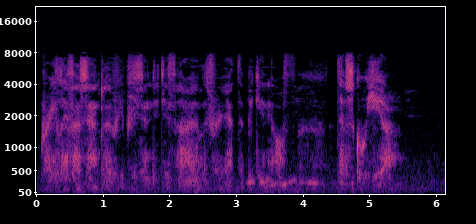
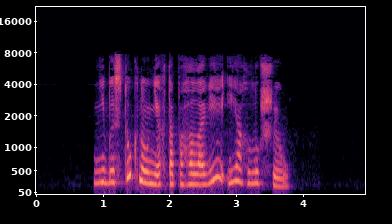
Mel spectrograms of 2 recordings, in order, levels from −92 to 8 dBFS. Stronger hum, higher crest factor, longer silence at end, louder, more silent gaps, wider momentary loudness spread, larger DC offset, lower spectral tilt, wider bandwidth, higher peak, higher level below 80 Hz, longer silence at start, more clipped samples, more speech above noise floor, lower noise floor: neither; first, 22 dB vs 16 dB; second, 0.65 s vs 1.15 s; second, -36 LUFS vs -18 LUFS; neither; first, 16 LU vs 9 LU; neither; second, -0.5 dB/octave vs -4.5 dB/octave; about the same, 8.2 kHz vs 8.2 kHz; second, -16 dBFS vs -4 dBFS; second, -76 dBFS vs -64 dBFS; second, 0.1 s vs 0.9 s; neither; second, 29 dB vs 64 dB; second, -68 dBFS vs -82 dBFS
